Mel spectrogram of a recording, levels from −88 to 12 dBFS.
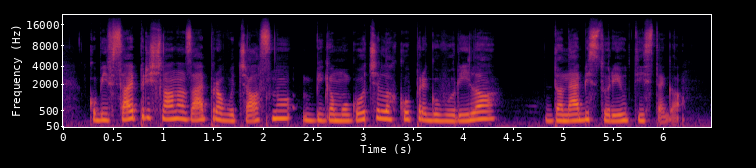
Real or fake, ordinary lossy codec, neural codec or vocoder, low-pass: real; none; none; 19.8 kHz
